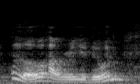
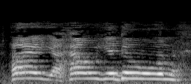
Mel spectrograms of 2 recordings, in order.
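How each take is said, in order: First: Mock British accent, a bit louder; a clumsy try at a posh British hello; bad British accent. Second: Hammed-up American greeting, much higher and louder, slow and laughing; a loud, over-the-top American hello, stretching the words through a laugh; overdone American accent. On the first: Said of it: "that's not actually a very good British accent". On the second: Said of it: "And so I choose American".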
